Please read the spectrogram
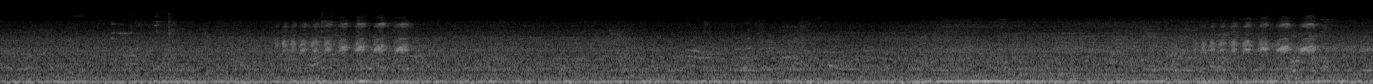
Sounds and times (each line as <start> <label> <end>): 6.0 teenagers can just be heard talking 9.5
12.0 Waterfowl 13.3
